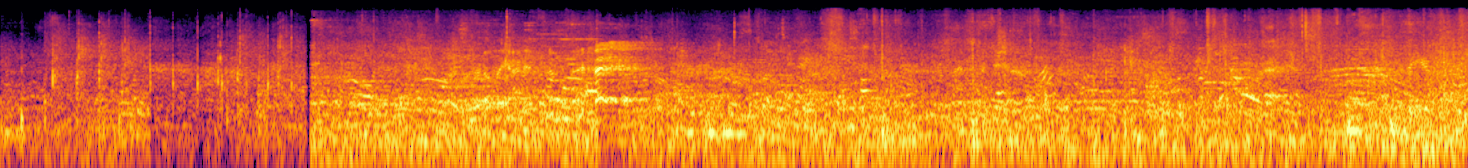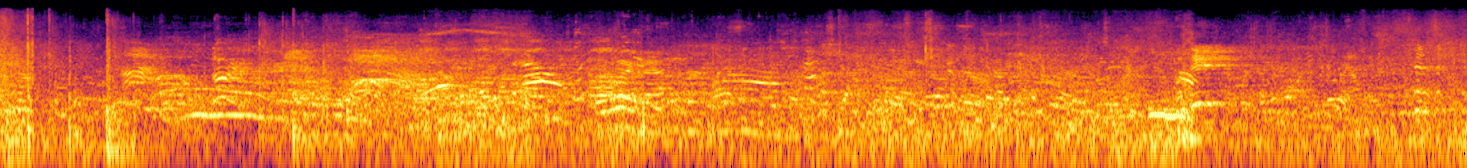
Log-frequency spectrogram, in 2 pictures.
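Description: A crowd of spectators talks and shouts in a large echoing hall.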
